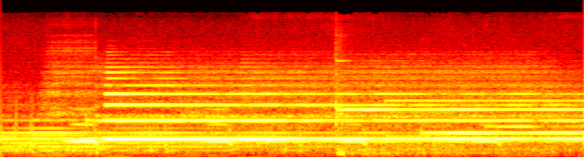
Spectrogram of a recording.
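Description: Clarinet entering with a breathy attack just under a second in, then holding one long, steady note over quieter sustained ringing tones, with a single soft percussive knock about halfway through.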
